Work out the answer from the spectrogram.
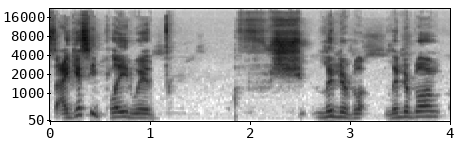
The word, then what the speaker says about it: Linderbaum: He missed all like Wirfs and I guess he played with Linderblom. How do you say the center's name? Linderbaum, yeah, Yeah.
